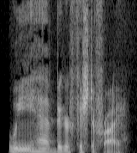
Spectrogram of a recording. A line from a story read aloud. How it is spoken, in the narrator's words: says Kiko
